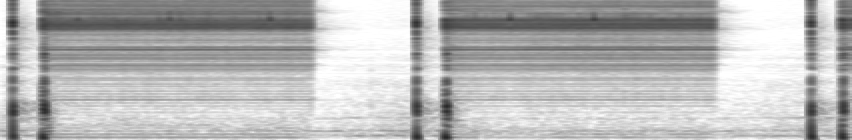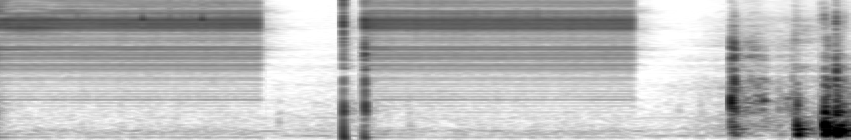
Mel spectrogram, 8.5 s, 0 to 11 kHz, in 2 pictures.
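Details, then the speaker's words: AllSun EM276 fuel injector tester driving an injector: mode two is 50 pulses at 7 ms pulse width, mode three is 100 pulses at 3.5 ms; four even buzzing bursts of rapid clicking with short pauses, normal clean injector pulsing. "mode number two is 50 pulses at 7 milliseconds pulse width and now let's go to mode number three and mode number three is 100 pulses at a 3.5 milliseconds pulse"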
